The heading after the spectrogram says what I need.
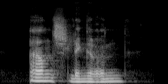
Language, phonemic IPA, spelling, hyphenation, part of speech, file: Dutch, /ˈaːnˌslɪ.ŋə.rə(n)/, aanslingeren, aan‧slin‧ge‧ren, verb, Nl-aanslingeren.ogg
- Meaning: 1. to crank up, to wind up 2. to begin, to raise 3. to zigzag near, to approach while following a meandering trajectory 4. to sling to, to fling to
